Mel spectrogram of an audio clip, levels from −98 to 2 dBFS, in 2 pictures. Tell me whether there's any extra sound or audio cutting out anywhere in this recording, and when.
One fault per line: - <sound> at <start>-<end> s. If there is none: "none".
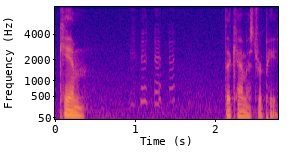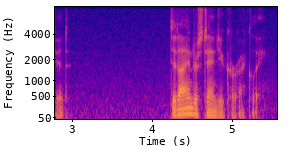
- laugh at 0.9-1.5 s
